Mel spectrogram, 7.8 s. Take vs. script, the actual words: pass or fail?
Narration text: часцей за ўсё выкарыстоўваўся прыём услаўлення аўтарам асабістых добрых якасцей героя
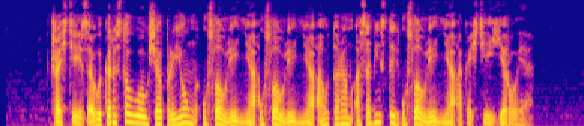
fail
